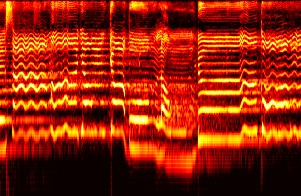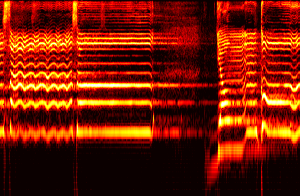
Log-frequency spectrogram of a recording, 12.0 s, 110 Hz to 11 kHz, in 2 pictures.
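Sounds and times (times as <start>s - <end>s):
boy singing: 0.0s - 9.5s, 10.2s - 12.0s.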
